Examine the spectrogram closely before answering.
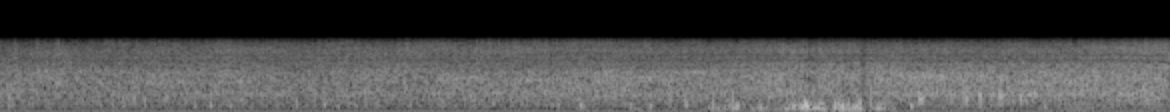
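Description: A snowmobile engine drones in the distance.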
